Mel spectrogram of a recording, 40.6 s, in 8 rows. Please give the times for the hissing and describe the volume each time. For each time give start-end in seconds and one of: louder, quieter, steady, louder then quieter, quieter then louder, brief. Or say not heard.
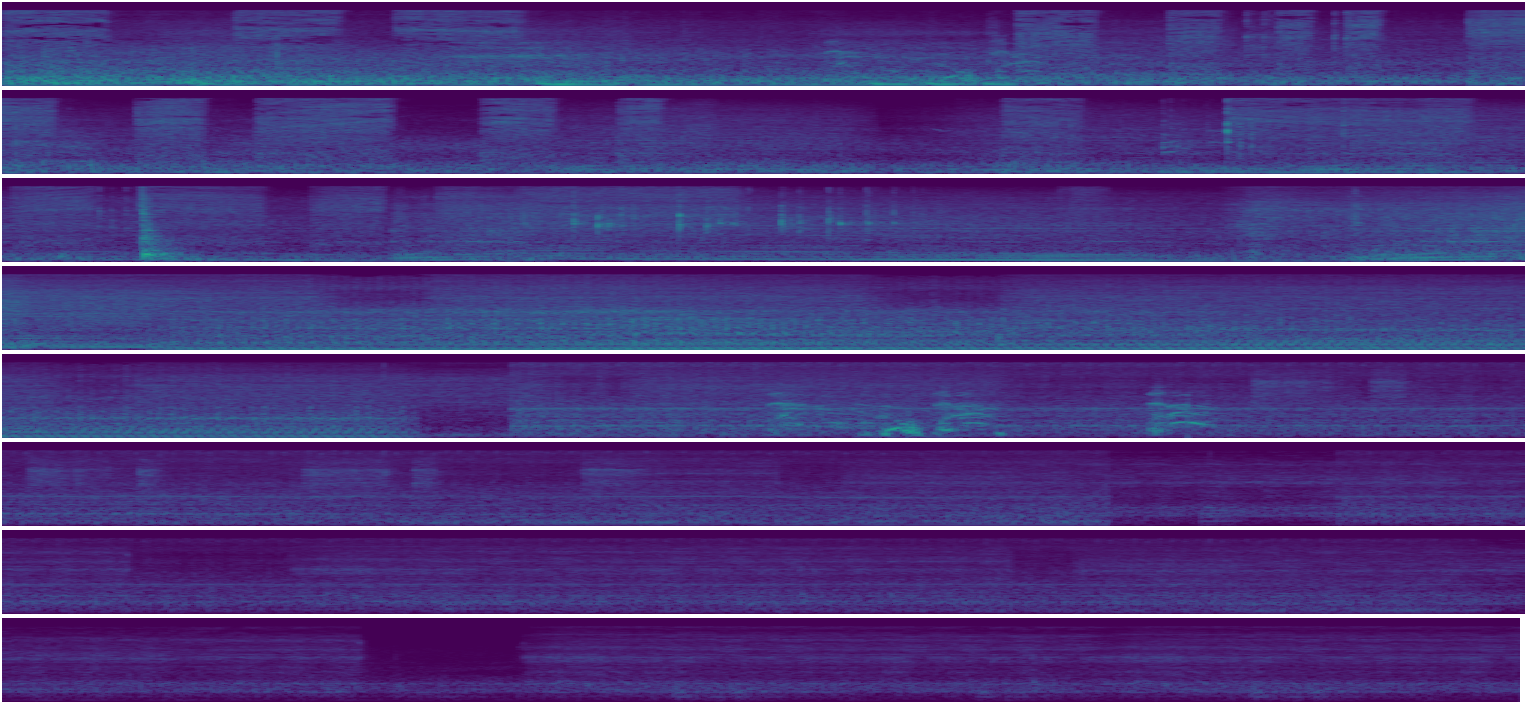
0.0-40.5 quieter.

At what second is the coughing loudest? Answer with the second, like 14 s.
23 s.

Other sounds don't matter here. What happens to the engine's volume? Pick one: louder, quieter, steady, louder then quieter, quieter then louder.
louder then quieter.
